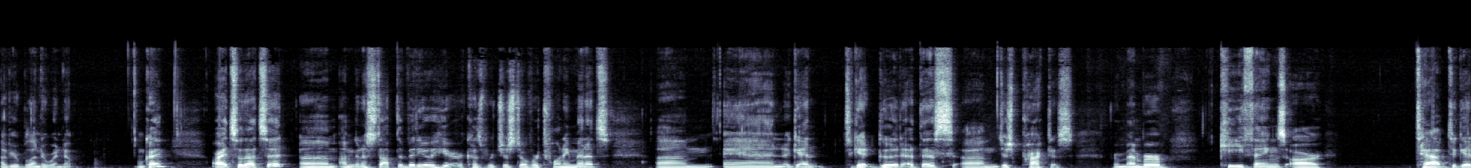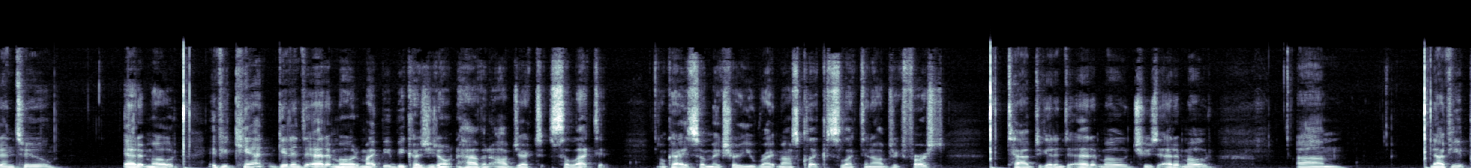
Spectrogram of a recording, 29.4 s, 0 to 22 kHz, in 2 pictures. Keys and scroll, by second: 16.5 Tab, 24.6 Tab, 28.9 Tab.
